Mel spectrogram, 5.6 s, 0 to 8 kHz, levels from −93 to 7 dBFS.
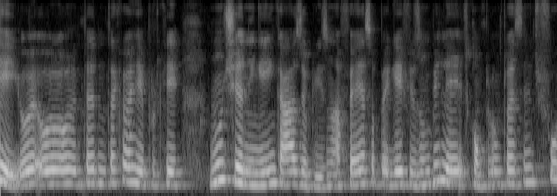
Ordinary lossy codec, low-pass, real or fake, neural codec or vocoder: none; none; real; none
